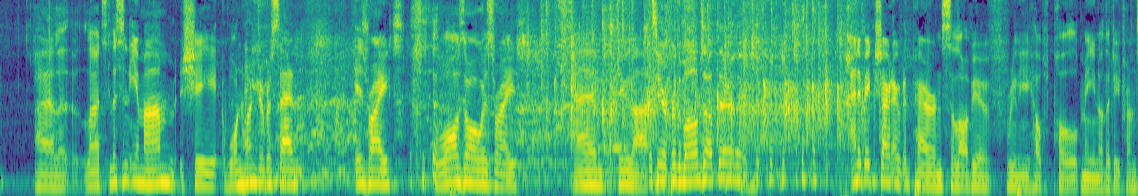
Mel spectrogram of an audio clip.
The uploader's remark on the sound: From Genspect's Bigger Picture Conference. They hosted a "Bigger Picture" conference in Killarney, Ireland and invited me as a headliner to host a series of panels.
